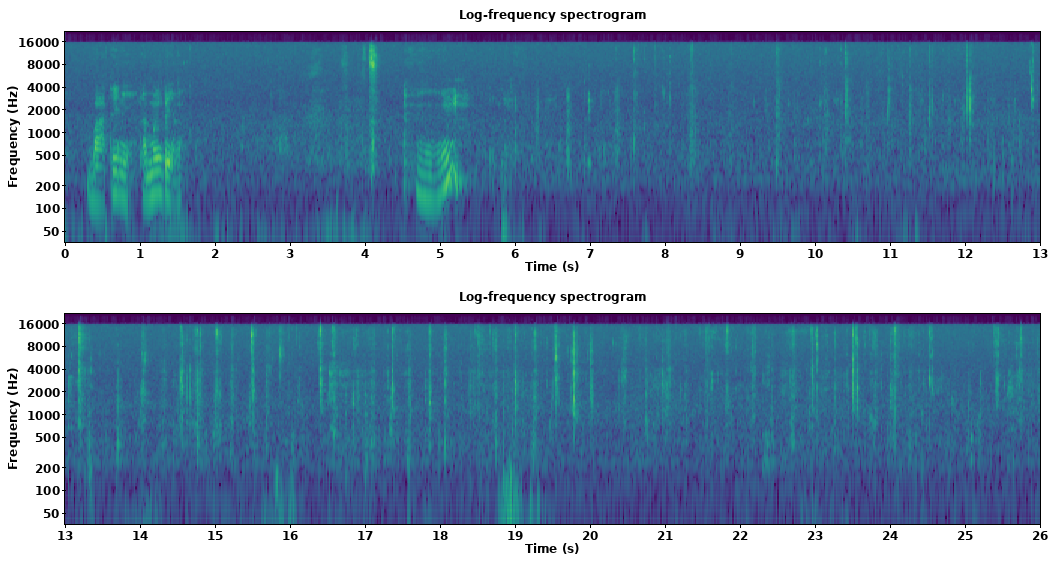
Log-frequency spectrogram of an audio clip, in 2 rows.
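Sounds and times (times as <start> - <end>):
wet chewing and mouth smacks: 5.6 - 26.0.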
